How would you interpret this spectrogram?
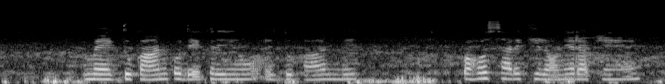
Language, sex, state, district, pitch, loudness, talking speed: Hindi, female, Chhattisgarh, Raipur, 235 Hz, -18 LUFS, 135 wpm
